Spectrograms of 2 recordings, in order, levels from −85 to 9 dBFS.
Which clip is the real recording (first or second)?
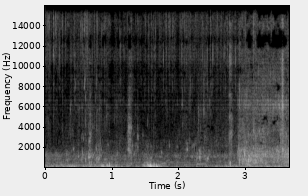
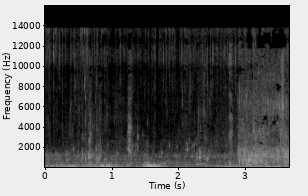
second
